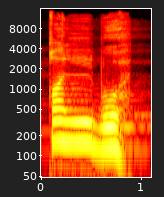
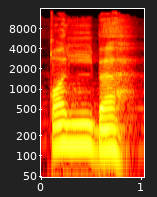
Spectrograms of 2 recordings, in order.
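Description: First: The b is followed by a u vowel. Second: The b is followed by an a vowel. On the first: The speaker calls it right. "حرف الباء مضموم وليس مفتوحا، فهي قلبه" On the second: The speaker calls it wrong. "وليس قلبه"

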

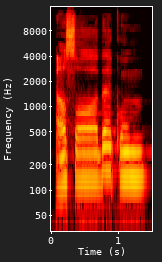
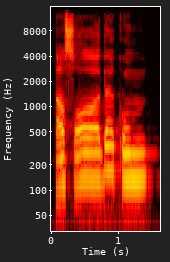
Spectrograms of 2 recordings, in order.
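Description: The two takes are said the same way.

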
